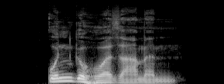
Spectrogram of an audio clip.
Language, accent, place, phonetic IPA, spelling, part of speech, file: German, Germany, Berlin, [ˈʊnɡəˌhoːɐ̯zaːməm], ungehorsamem, adjective, De-ungehorsamem.ogg
- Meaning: strong dative masculine/neuter singular of ungehorsam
